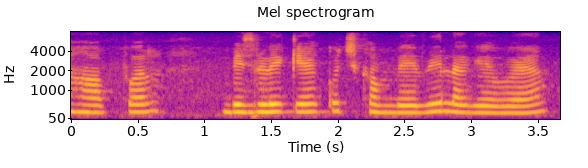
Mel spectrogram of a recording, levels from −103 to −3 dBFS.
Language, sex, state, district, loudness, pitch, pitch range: Hindi, female, Uttar Pradesh, Saharanpur, -17 LUFS, 255 Hz, 240-265 Hz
